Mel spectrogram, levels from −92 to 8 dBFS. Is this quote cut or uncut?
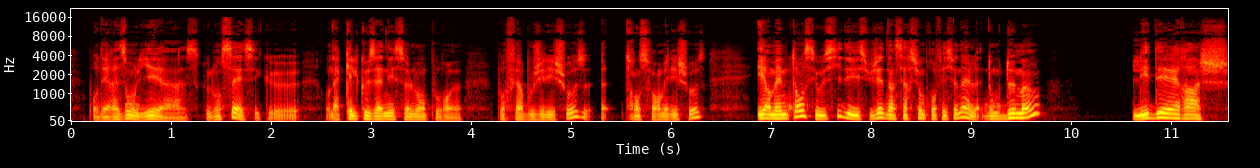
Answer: uncut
